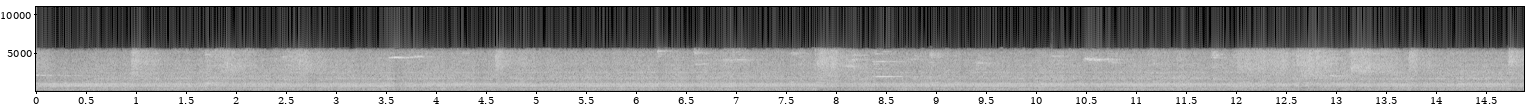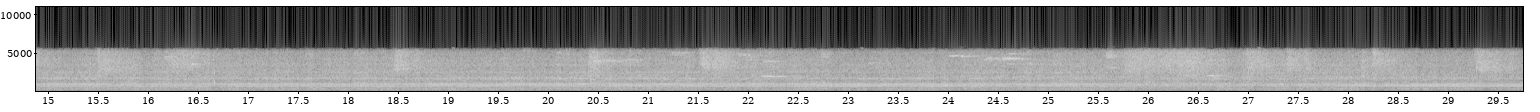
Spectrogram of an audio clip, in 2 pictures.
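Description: Steady drone of machinery running, holding several constant tones, with intermittent crackling rustles of dry tea leaves and cloth being handled.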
